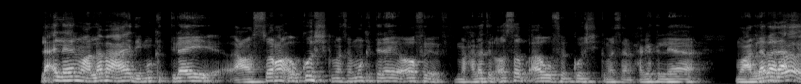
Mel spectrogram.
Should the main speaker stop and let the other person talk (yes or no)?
no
